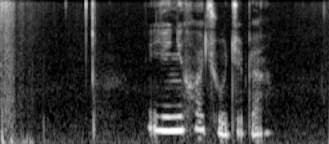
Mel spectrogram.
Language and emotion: Russian, sad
